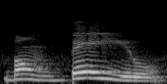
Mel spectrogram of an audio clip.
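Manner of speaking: Bombeiro stretched and sounded out; slow demo word. Shown as a demonstration. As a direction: say Bombeiro slowly so they hear it. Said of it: "Percebam na hora de pronunciar". (Bombeiro pronunciado bem devagar)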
